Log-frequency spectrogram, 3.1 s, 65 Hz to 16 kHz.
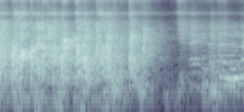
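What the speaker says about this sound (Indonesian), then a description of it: "Tepuk tangan untuk kelompok 1." Classroom students clap for a presenting group, a brief burst of scattered hand claps and taps that fades out after about two seconds, with some voices in the room.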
